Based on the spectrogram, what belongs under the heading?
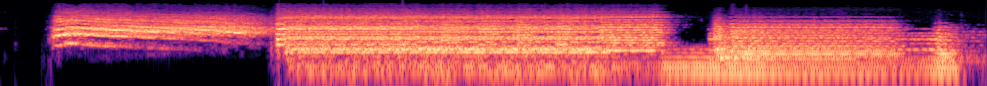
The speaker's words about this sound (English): From way up in the heights of the stage, the opera house was pierced with a blood-curdling scream. That was no ordinary scream. It was the scream of death.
